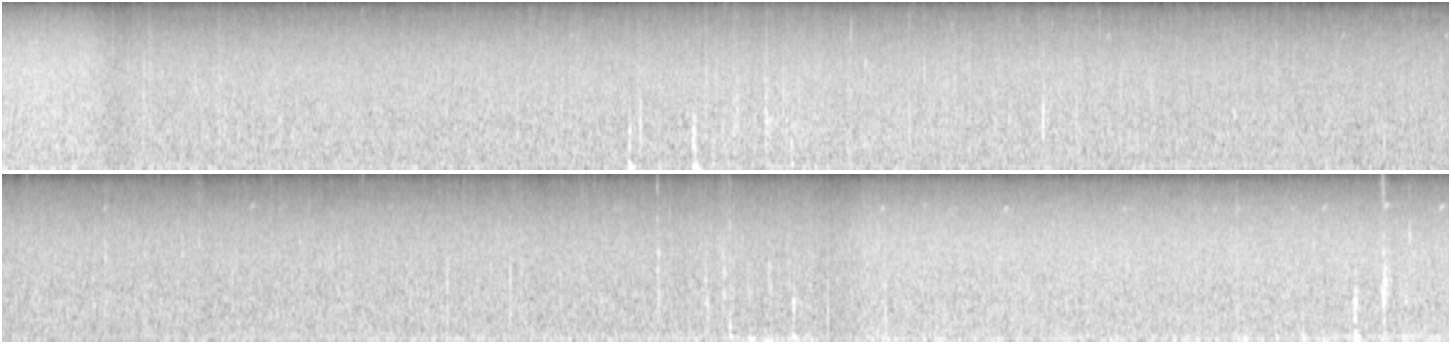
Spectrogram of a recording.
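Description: Steady rain falling on the leaves of the woods, with scattered faint drips and ticks.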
